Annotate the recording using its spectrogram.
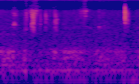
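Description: Near silence, with two faint clicks about half a second in and near the end as a small plastic tab and wires are fitted back into an RC car's electronics box.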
